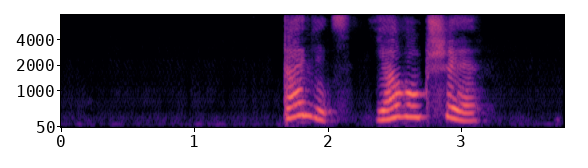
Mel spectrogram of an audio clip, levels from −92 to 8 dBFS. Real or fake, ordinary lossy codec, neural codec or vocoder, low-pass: fake; none; codec, 16 kHz, 2 kbps, FreqCodec, smaller model; none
